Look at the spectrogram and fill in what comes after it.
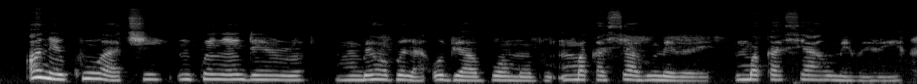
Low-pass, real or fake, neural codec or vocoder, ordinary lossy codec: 14.4 kHz; real; none; none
